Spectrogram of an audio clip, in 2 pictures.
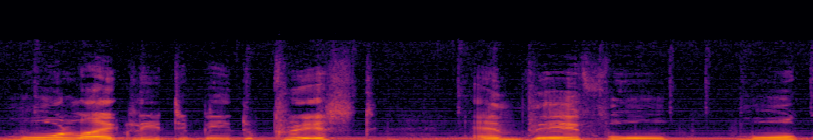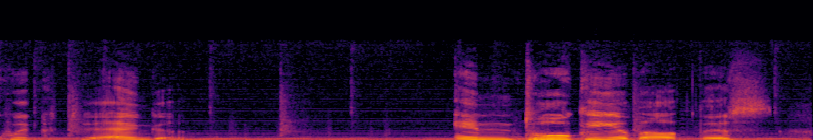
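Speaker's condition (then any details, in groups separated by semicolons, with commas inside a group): Quadriplegic cerebral palsy, severe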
